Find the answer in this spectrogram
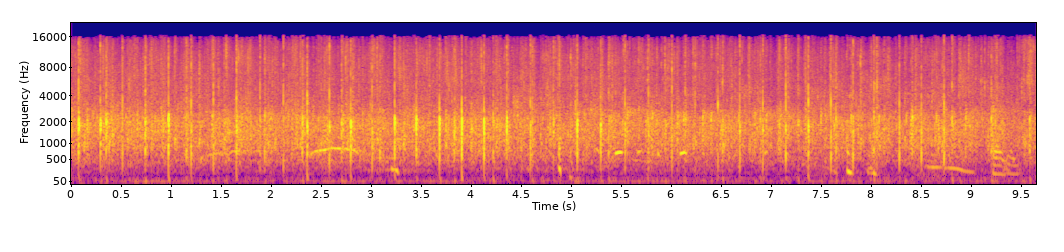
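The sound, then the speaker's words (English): A warm round of applause at a School of Art and Design event honouring a former student, with many hands clapping in a steady, crackling stream throughout and a voice faintly heard underneath. “So let's have a very warm Round of applause for Sean.”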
